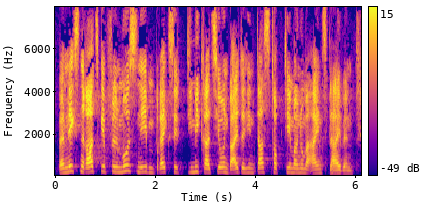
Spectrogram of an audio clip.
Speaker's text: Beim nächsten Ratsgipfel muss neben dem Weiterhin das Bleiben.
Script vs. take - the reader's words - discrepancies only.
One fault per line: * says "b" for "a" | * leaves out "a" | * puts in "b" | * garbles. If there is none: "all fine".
* puts in "Brexit die Migration"
* puts in "Topthema Nummer eins"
